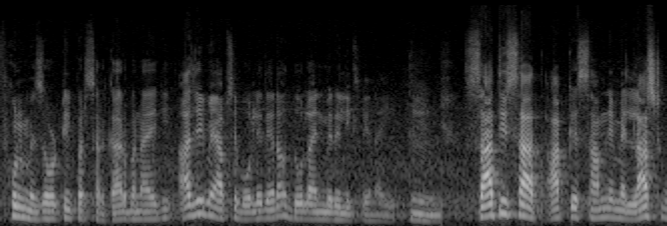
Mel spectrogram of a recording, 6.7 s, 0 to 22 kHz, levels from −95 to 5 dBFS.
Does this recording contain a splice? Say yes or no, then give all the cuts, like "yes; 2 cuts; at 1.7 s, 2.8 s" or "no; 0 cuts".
yes; 1 cut; at 4.4 s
